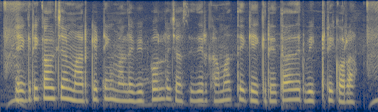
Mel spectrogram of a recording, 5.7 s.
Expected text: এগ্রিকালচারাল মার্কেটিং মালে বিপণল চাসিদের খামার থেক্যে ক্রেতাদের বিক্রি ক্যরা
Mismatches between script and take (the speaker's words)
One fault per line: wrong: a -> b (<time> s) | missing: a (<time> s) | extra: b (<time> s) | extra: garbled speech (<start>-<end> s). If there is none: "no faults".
no faults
